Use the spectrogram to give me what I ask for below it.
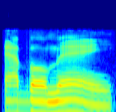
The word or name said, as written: Abomey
